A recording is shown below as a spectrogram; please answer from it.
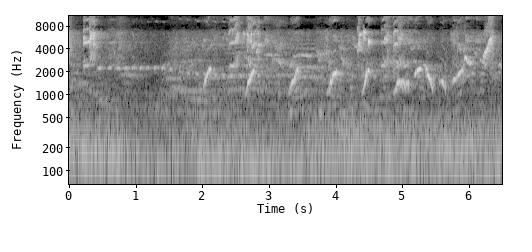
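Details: White-rumped shama singing mimicked sooty-headed bulbul phrases: a string of short rising whistled slurs repeated about every half second, broken by sharp high clicking bursts; steady low rumble in the background.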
